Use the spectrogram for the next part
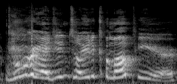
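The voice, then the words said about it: Imitates a TV character's voice. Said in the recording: “my Dean impression is also my Jess impression”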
